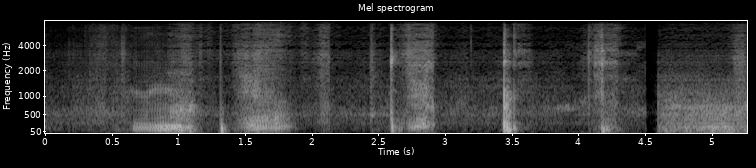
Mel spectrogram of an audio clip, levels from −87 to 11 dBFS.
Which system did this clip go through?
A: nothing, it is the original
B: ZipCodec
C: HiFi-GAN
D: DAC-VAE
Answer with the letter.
B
